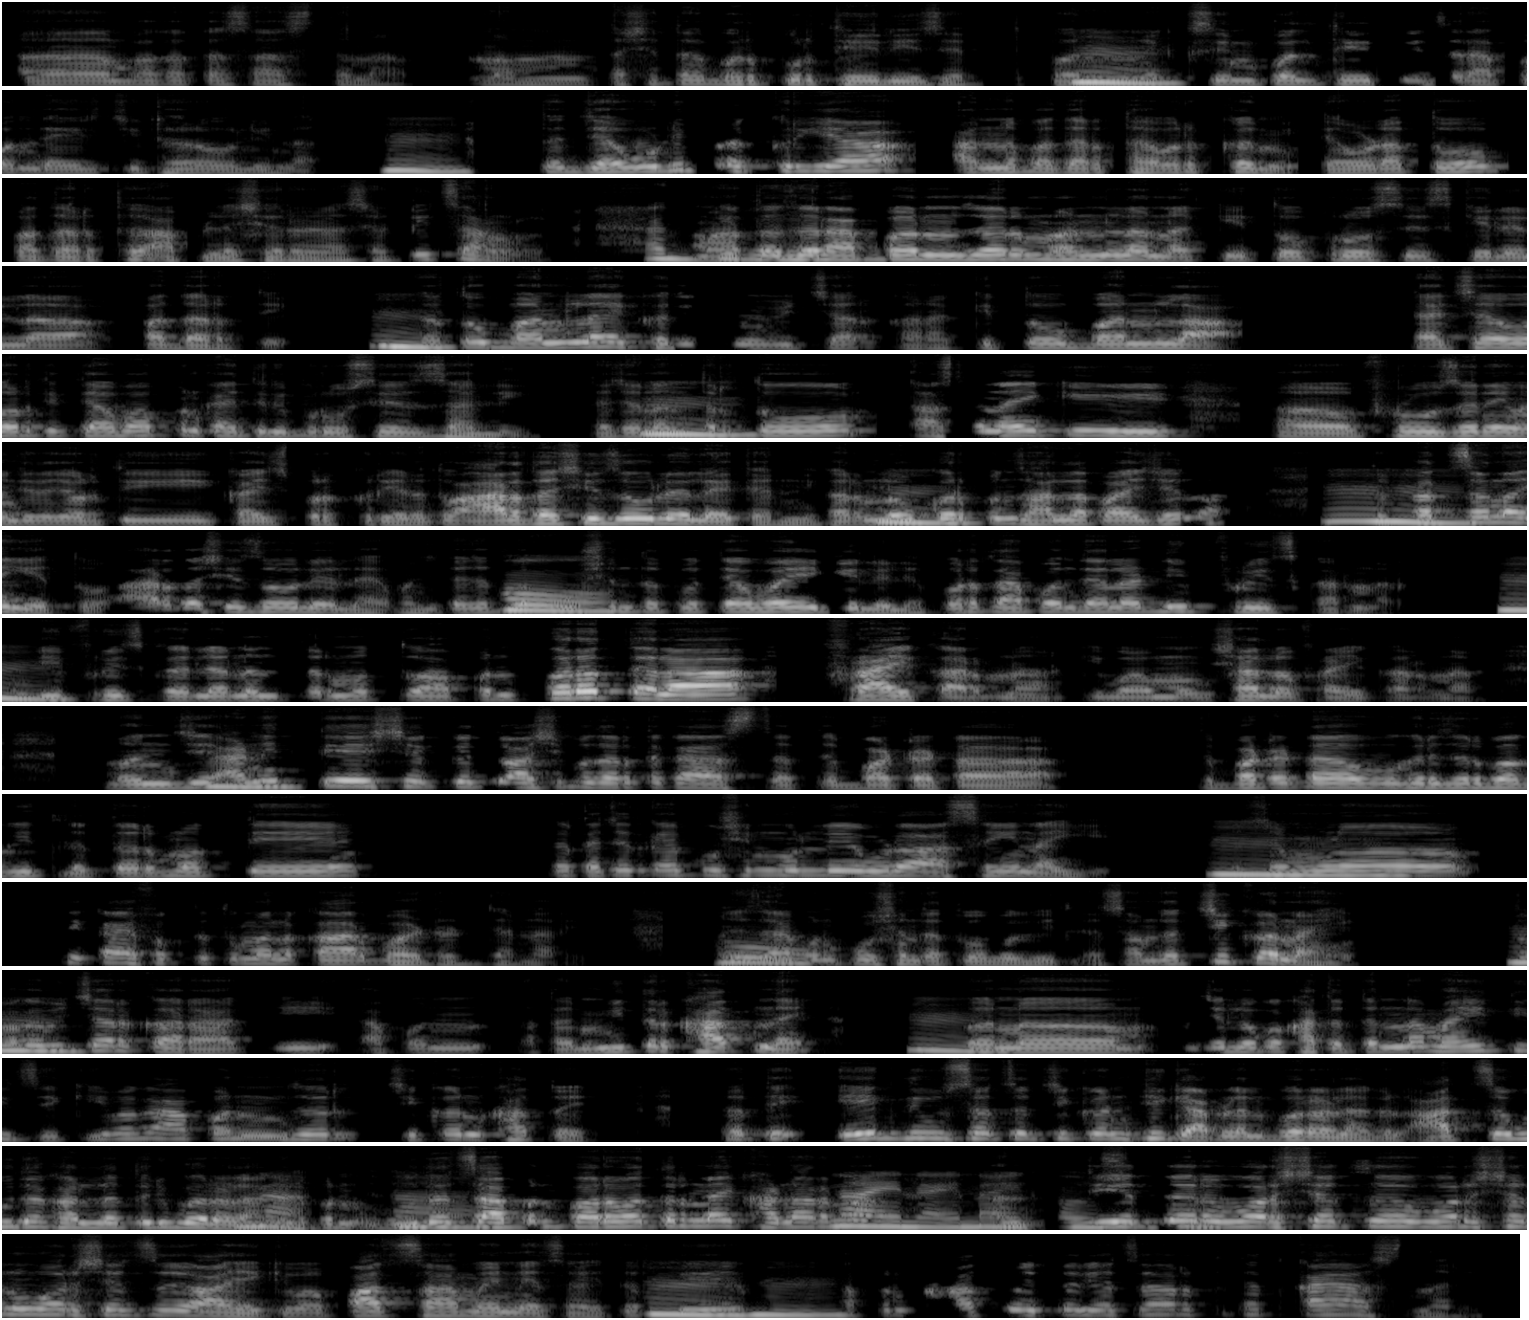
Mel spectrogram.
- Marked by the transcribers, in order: tapping; other noise; other background noise; in English: "शॅलो फ्राय"; in English: "कार्बोहायड्रेट"
- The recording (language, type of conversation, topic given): Marathi, podcast, खाण्याच्या सवयी बदलायला सुरुवात कुठून कराल?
